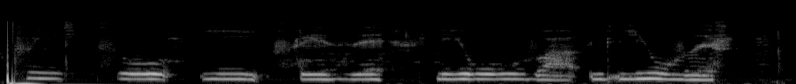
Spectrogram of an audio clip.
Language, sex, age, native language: Icelandic, male, 6, Icelandic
